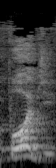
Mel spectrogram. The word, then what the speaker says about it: pôde: Então, esse pode e pôde, o pode não vai o acento agudo, mas se pronuncia pode, o O aberto. E o pôde se pronuncia o O fechado.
